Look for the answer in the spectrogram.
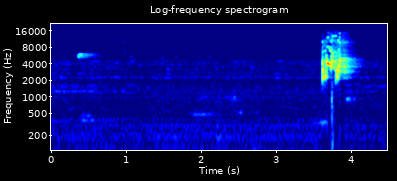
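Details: Lovebird giving a call meant to provoke other lovebirds into calling: after near silence and a faint thin tone early on, one short, harsh, shrill chirping burst comes near the end.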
